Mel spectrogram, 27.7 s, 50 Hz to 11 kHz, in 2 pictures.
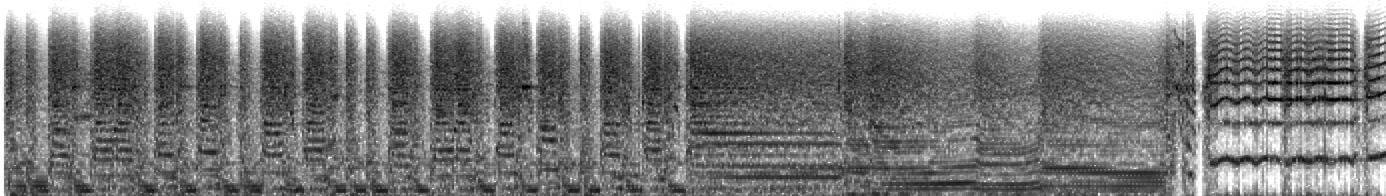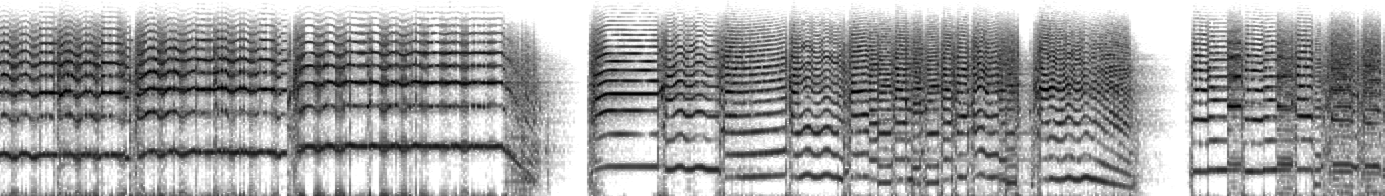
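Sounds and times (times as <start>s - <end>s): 
dirty Tesla Shark Neck guitar: 0.0s - 27.7s.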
